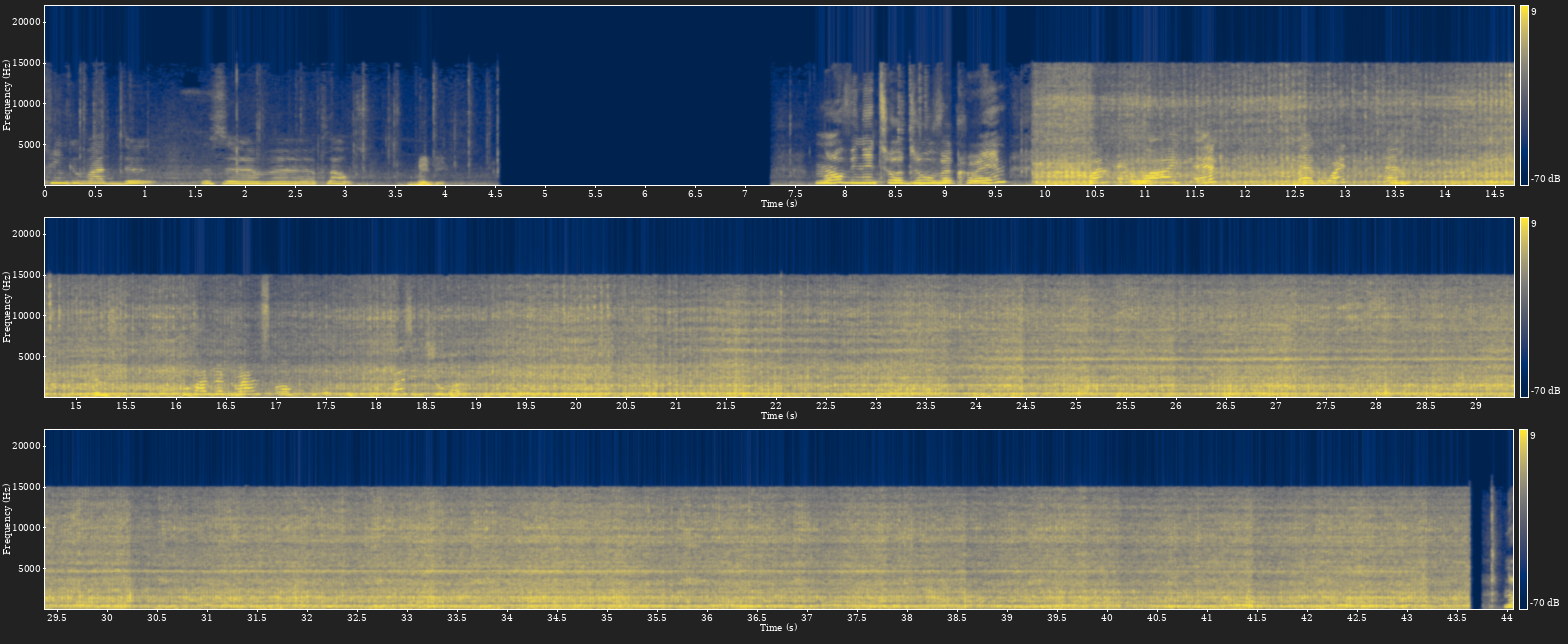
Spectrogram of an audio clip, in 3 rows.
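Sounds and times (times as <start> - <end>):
electric hand mixer whining: 9.8 - 43.7.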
